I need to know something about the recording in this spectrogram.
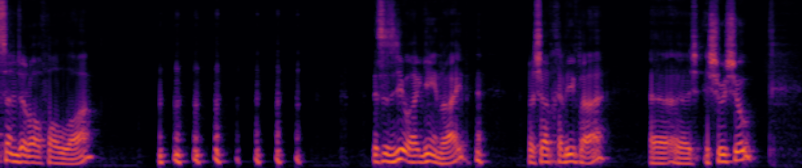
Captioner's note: Ketawa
